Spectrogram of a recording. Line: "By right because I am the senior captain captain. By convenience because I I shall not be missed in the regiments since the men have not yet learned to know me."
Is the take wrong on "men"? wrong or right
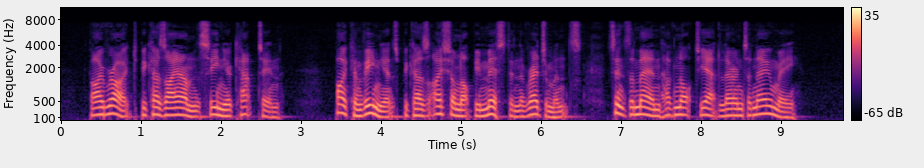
right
